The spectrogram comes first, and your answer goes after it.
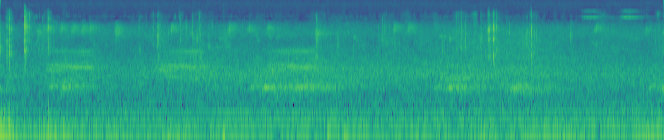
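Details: Fluffy female tabby cat arriving late and meowing excitedly, asking for affection and food with a trilling voice; short, harmonic, mid-pitched meows repeat about every second over steady low rumbling background noise.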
